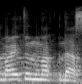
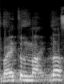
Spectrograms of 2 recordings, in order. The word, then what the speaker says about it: বাইতুল মাকদিস: এবার এই বোরাক চলে গেল বাইতুল মাকদাস। এটা কোথায়? বাইতুল মাকদাদিস। সরি বাইতুল মাকদাস না বাইতুল মাকদিস। বিভিন্ন মানুষ বিভিন্ন উচ্চারণ করে।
